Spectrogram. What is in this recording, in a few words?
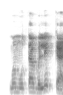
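"memutarbelitkan", Malay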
